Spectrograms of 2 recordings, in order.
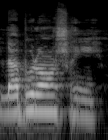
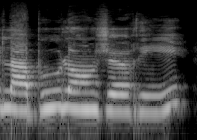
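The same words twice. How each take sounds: First: The middle E is dropped and silent. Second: The middle E is pronounced as a syllable. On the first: "but they drop that silent E"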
